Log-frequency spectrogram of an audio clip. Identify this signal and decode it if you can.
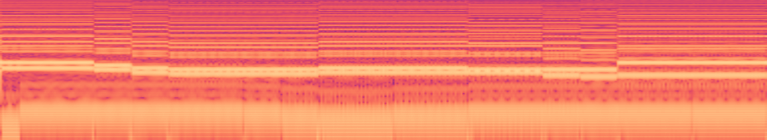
There is no code.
